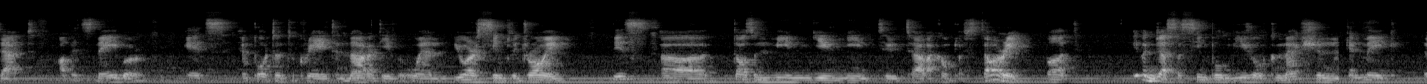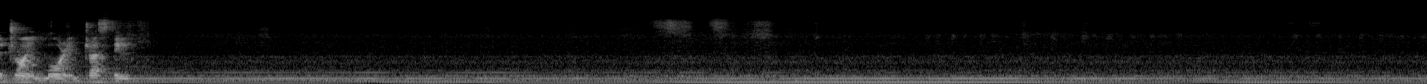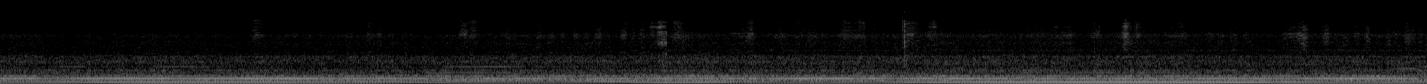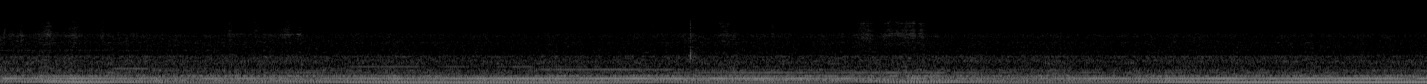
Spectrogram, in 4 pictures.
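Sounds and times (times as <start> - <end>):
steady low drone: 0.0 - 57.0
brush scratching on paper: 16.5 - 17.2, 18.6 - 53.8.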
